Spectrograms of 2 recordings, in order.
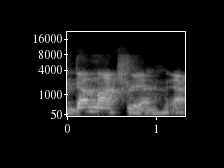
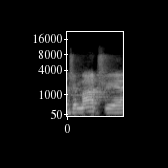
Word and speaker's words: gematria: It's pronounced So gematria. yeah, it's actually gematria. For years, I called it gematria until somebody finally corrected me, but came across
